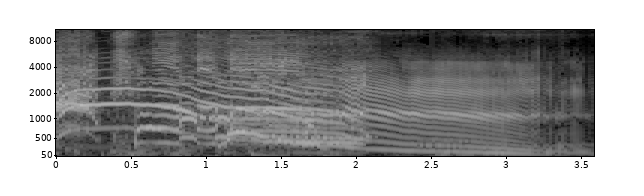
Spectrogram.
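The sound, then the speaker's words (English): Two shrill, high-pitched little voices scream together in wavering, descending wails for several seconds, loud, a bee and a cricket clinging to a car's radio antenna, performed by human voices. “A cricket flying by grabs a hold of the antenna. Both are screaming.”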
